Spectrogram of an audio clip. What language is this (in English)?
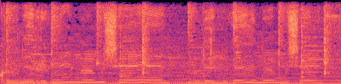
Kazakh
